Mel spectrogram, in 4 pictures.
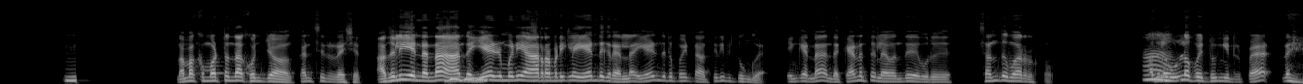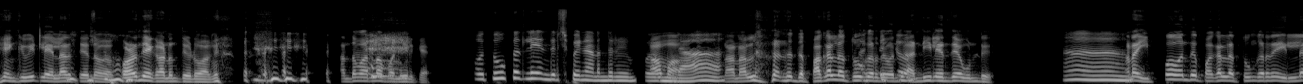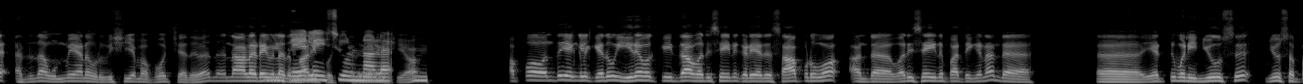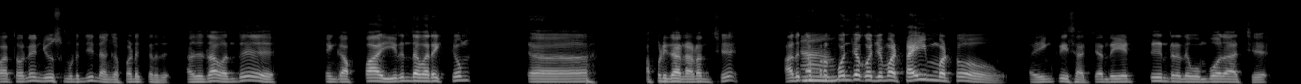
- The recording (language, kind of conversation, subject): Tamil, podcast, இரவில்தூங்குவதற்குமுன் நீங்கள் எந்த வரிசையில் என்னென்ன செய்வீர்கள்?
- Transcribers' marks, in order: in English: "கன்சிடரேஷன்"; laugh; chuckle; laughing while speaking: "எங்க வீட்ல"; laughing while speaking: "அச்சச்சோ!"; laugh; laughing while speaking: "நல்லா வந்து"; "சூழல்னால" said as "சூழ்னால"; drawn out: "அ"; in English: "இன்க்ரீஸ்"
